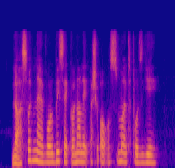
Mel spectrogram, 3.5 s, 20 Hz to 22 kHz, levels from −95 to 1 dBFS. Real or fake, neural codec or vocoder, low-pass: fake; codec, 16 kHz in and 24 kHz out, 0.6 kbps, FocalCodec, streaming, 4096 codes; 9.9 kHz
